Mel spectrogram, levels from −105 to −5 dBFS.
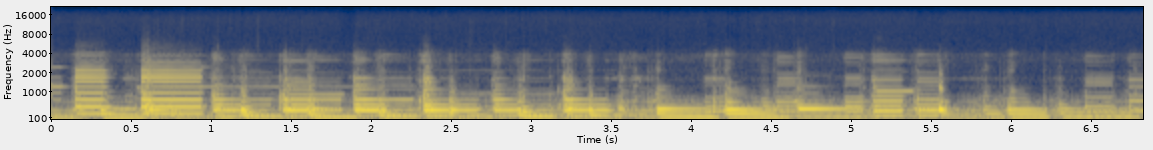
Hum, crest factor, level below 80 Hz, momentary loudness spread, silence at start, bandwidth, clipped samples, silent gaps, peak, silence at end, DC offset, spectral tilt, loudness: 50 Hz at -45 dBFS; 16 dB; -58 dBFS; 6 LU; 0 s; 4.6 kHz; under 0.1%; none; -4 dBFS; 0 s; under 0.1%; -10 dB/octave; -20 LUFS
